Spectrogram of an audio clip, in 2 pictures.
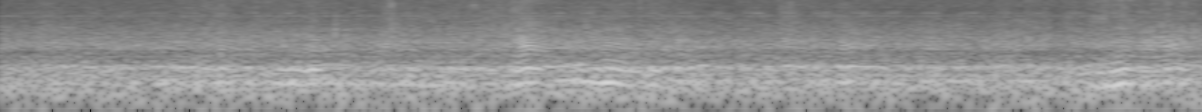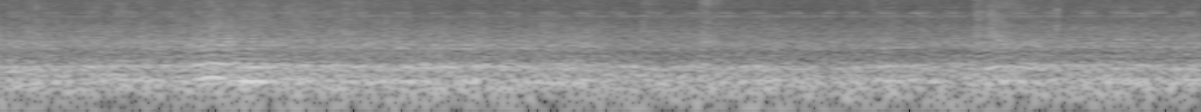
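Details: Swarm of bees out of the hive, a continuous low buzzing with individual bees flying past as short rising and falling whines every few seconds over the steady drone.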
